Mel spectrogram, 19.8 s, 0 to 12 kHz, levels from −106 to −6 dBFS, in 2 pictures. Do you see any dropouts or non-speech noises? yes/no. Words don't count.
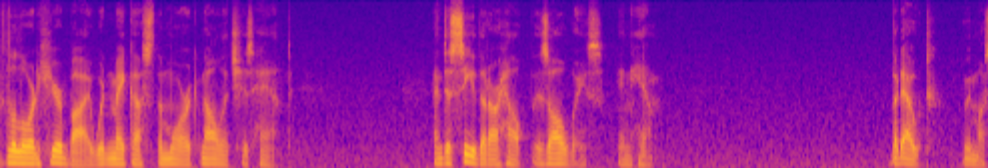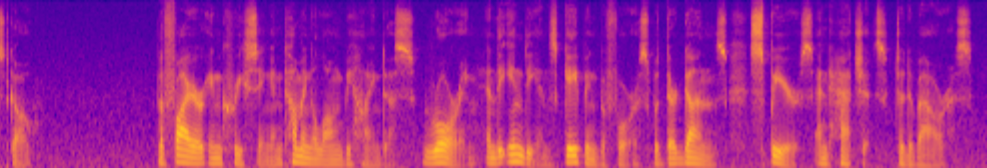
no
